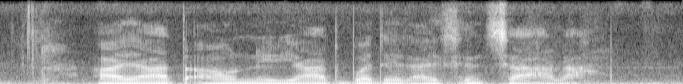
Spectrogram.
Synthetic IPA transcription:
ajat̪aʊɾniɾjat̪bəd̪elajsənt͡ʃaɦəla

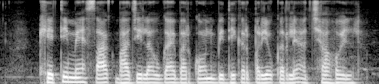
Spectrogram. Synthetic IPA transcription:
kʰet̪imesakʰbʱad͡ʒilauɡajbəɾkɔnbid̪ʱikəɾpɾəjoɡ̚kəɾleətːʃʰaɦojl

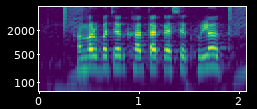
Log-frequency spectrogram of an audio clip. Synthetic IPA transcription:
həməɾbət͡ʃət̪̚kʰat̪akɛːsekʰulət̪

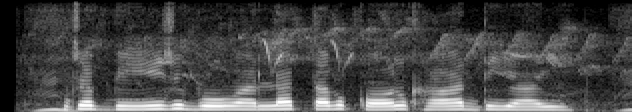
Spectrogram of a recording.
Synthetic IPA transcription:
d͡ʒəbːiːd͡ʒboːʋaːlat̪əbkɔːnkʰaːd̪iːaːiː

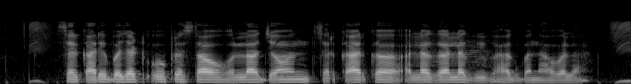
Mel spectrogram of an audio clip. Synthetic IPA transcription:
səɾkaːɾibəd͡ʒəʈo̰pɾəst̪aːʋɦoːlad͡ʒɔːnsəɾkaːɾkaɐ̰ləɡələɡʋɪbʱa̰ːɡbənaːʋəlaː

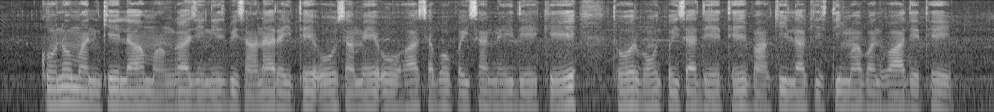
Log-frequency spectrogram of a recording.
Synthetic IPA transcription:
koːnomənkelaːmãːŋɡad͡ʒɪnisbɪsaːnaɾɐɦit̪ʰeoːsəməʔoːɦasəbopəɪsanɐɦĩd̪eːke | t̪ʰoːɾbəɦʊt̪̚pəɪsad̪eːt̪ʰebãːkilaːkɪst̪imãbə̃nd̪ʱwaːd̪eːt̪ʰeː

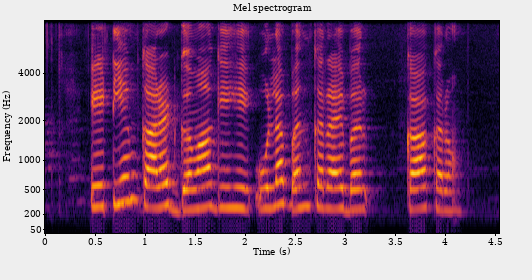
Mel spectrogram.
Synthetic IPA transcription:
eːʈiemkaːɾəʈɡɐʋãɡeːɦeʔoːlabɐ̃nd̪̚kɐɾaːebɐɾ | kaːkɐɾõː

